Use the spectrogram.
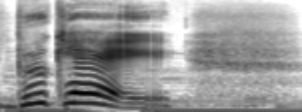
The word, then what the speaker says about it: Bucket: Mrs bouquet you know her last name is spelled bucket but she's like no no it's proun bouquet um that's basically what my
